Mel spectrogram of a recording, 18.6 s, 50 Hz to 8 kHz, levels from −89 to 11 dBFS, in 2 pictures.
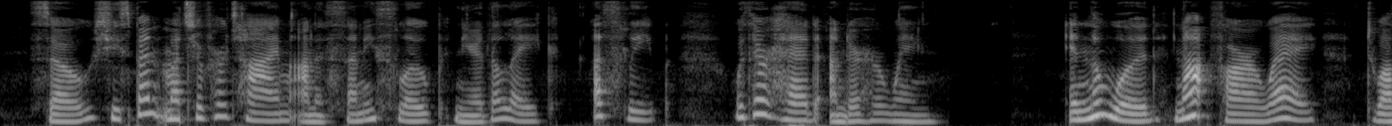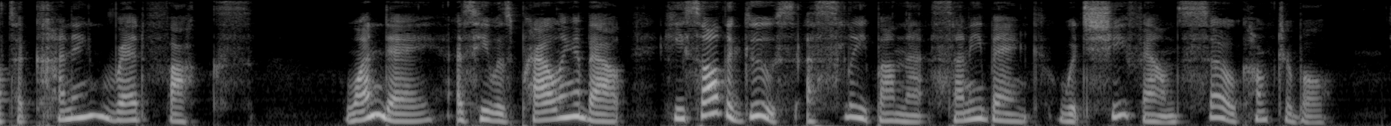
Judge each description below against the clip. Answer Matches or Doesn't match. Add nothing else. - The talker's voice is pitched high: Matches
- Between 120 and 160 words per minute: Doesn't match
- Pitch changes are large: Matches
